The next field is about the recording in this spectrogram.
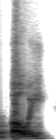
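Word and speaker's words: Boë: It's an umlaut, and so it makes it sort of pronounced more like Zoe. So it's more Bowie. But I've been going by Bo for so long, I kind of forgot they were there myself.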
